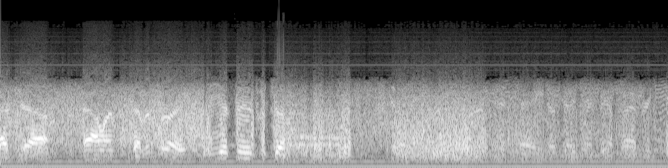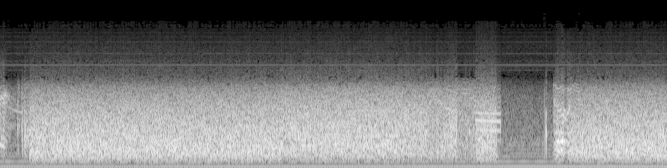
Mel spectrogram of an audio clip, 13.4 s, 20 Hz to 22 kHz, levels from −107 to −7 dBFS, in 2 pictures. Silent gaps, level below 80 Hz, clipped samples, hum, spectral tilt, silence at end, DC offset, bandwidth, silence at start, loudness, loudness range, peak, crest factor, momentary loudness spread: none; -38 dBFS; under 0.1%; none; -7.5 dB/octave; 0 s; 0.7%; 6.4 kHz; 0 s; -16 LUFS; 5 LU; 0 dBFS; 16 dB; 11 LU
